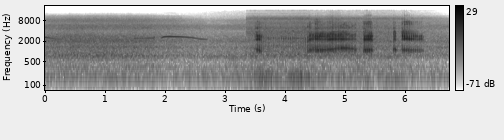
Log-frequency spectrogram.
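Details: Rock ptarmigan in courtship display, a harsh belching rattle of several loud grating bursts of uneven length near the end, after a faint thin whistle from another bird and a soft click series, over steady hiss.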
